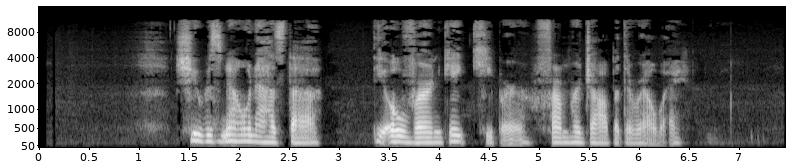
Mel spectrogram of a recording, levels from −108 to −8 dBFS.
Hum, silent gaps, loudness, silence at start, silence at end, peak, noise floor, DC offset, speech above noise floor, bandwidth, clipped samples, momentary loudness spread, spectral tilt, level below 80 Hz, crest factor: none; none; -24 LUFS; 1.1 s; 1.05 s; -4 dBFS; -69 dBFS; under 0.1%; 46 dB; 11.5 kHz; under 0.1%; 13 LU; -5 dB/octave; -64 dBFS; 22 dB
